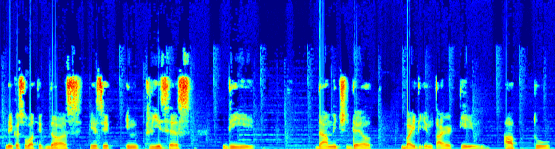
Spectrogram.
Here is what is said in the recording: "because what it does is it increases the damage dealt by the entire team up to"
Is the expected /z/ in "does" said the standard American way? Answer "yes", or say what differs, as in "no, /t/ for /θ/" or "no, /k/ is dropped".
no, /s/ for /z/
